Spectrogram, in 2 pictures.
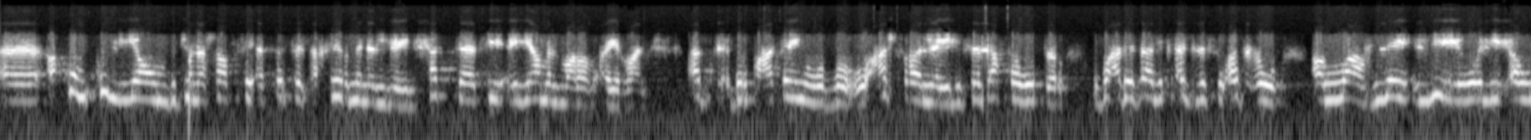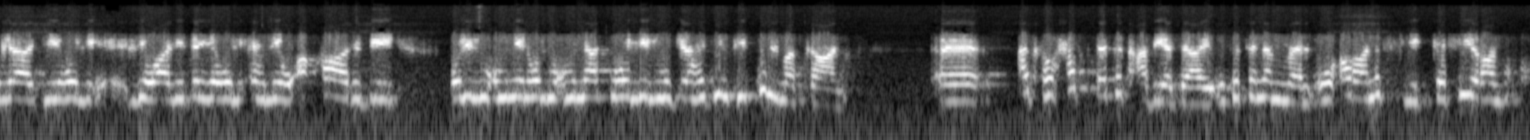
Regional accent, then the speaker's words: Iraq; Arabic is a second language; وإحنا نازحين وفقدنا كل ما نملك في العراق في الوقت الحالي

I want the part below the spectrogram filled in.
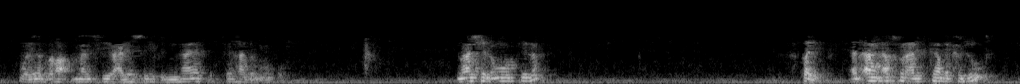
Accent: Taif, Makkah Province, Saudi Arabia; now in Jeddah, Saudi Arabia; لأنه أنا من أهل الطائف وشغال في جدة،

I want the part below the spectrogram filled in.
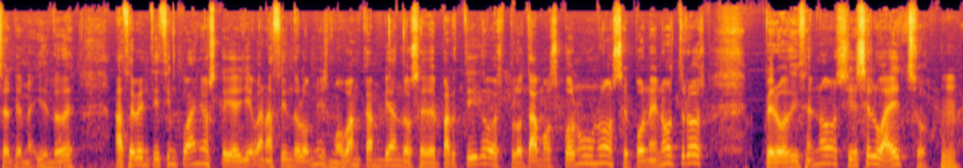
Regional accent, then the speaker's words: Barcelona, Catalonia, Spain; born there; piensa que yo soy nacido en Barcelona. Barcelona es Cataluña, ¿vale?

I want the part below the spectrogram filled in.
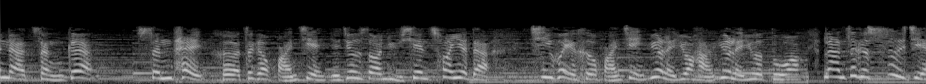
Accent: Zhejiang, China; 我出生于浙江省的一个普通山川，15、16岁开始，我和村里的大男人们一起干农活修水库。

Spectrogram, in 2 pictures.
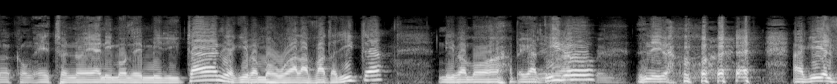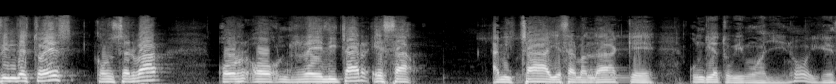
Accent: Ubrique, Andalusia, Spain; si soy de Ubrique y queréis contactar con alguien más cercano

